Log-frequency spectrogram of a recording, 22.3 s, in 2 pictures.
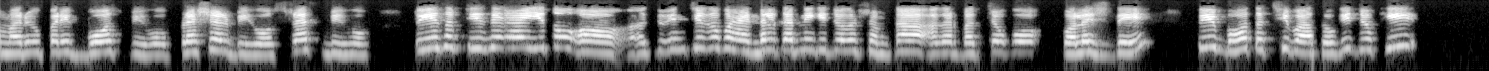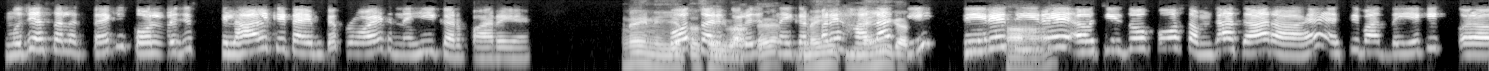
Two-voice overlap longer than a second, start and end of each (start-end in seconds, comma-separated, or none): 16.2-18.0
